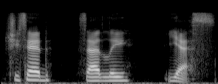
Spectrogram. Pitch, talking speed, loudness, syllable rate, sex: 175 Hz, 110 wpm, -18 LUFS, 3.1 syllables/s, female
